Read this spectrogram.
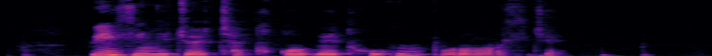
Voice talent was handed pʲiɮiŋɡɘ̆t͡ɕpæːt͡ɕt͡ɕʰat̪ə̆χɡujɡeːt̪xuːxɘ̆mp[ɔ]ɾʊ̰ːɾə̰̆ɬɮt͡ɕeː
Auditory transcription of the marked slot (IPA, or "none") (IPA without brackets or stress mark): u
